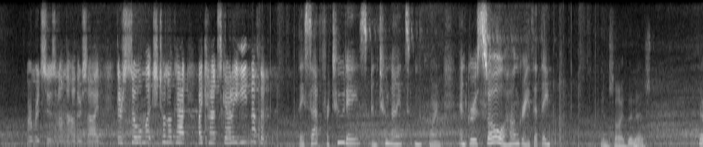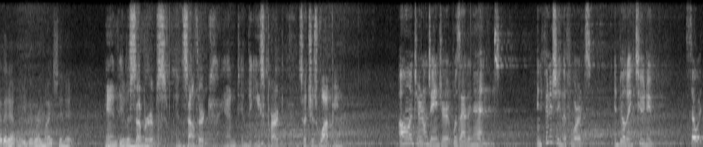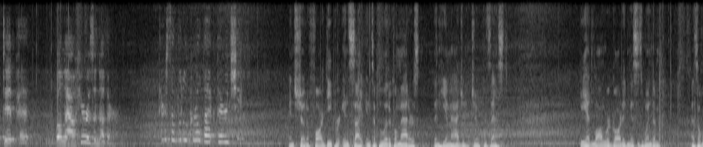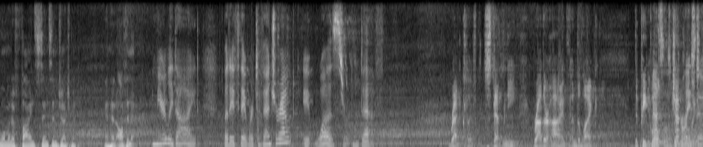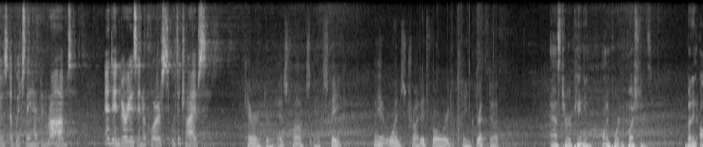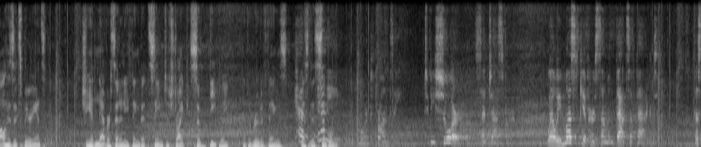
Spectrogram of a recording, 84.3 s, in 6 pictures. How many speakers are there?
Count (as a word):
seven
